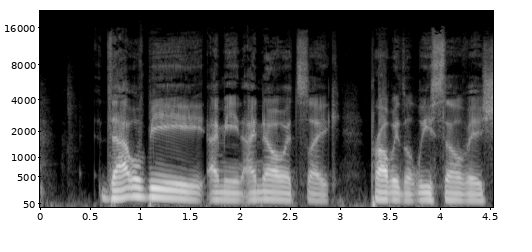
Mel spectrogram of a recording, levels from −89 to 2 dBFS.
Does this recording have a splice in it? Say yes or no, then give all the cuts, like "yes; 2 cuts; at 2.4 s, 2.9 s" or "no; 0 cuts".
no; 0 cuts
